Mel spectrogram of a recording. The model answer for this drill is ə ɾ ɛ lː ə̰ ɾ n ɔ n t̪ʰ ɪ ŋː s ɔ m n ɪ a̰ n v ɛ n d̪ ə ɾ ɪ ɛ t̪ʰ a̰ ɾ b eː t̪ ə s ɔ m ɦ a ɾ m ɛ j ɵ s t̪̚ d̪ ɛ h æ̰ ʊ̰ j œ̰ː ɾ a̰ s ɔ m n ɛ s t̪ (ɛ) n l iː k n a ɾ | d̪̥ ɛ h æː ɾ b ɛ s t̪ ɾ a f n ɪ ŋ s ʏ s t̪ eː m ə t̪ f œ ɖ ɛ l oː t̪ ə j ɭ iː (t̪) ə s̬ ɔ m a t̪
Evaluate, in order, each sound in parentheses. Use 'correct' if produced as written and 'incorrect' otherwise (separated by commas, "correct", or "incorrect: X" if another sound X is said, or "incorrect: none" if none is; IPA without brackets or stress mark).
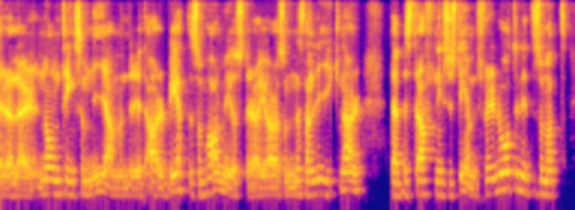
incorrect: a, correct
